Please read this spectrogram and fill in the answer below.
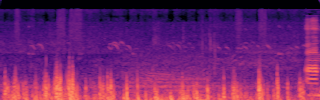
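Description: Irregular low thumps and knocks, several a second.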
